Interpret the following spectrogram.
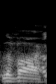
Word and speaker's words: LyVar: been hey I am good I did I pronounce your last name right is it Lavar laar Lavar yes okay right I wanted to make sure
